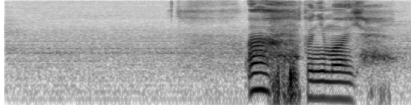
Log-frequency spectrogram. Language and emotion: Russian, sad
